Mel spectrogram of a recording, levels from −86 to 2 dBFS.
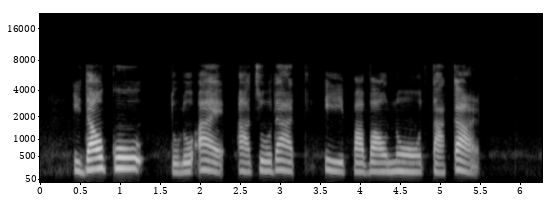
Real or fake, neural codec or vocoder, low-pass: fake; codec, 16 kHz, 4 kbps, FunCodec, trained on Chinese and English, 50 frames a second; 7.2 kHz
